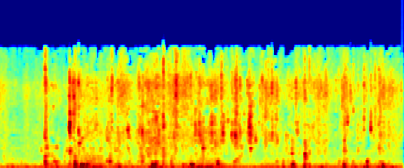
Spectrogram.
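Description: A black pig slurping and lapping liquid feed from a bowl, with quick irregular wet smacks and clicks.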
